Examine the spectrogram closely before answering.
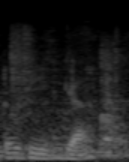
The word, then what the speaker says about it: Dhobi Ghat: How do you pronounce the title? Dhobi Ghat?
